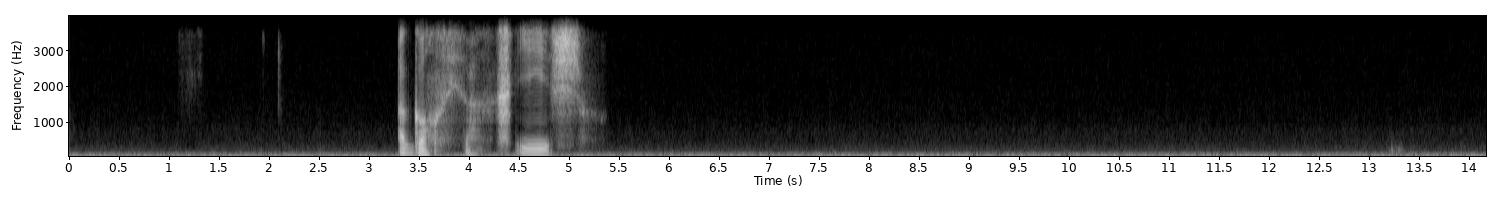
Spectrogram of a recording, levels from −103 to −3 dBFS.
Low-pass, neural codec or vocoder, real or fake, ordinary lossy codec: 3.6 kHz; autoencoder, 22.05 kHz, a latent of 192 numbers a frame, VITS, trained on many speakers; fake; Opus, 24 kbps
